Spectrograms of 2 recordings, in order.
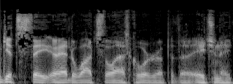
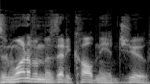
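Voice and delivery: ordinary talk

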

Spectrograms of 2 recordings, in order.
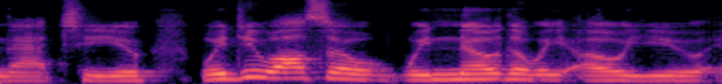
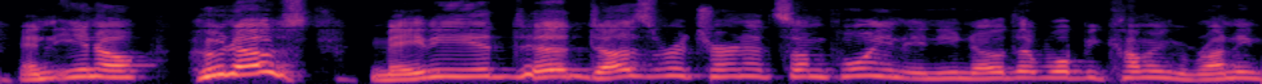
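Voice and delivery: excited; 10 semitones higher than usual. Real, not acted. Hopeful excited pitch jump.

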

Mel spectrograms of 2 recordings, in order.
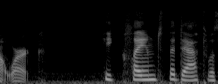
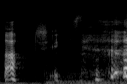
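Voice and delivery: laughing. Real, not acted. Laughing at own mistake.

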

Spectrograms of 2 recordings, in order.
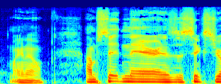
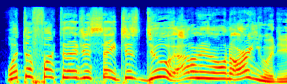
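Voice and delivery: high, fast, fed-up outburst; exasperated outburst; 14 semitones higher than usual. Retold or imitated. Fed up with the fussy barber, high exasperated outburst. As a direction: blurt it out, totally exasperated.

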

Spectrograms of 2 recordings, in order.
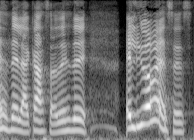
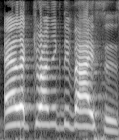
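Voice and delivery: slow, loud and higher commanding call; imitating security officer; 5 semitones higher, 6 dB louder, slower than usual. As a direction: drag out the order like an impatient guard. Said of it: "cuando me empiezan a hablar así". (imitando al guardia, lento y fuerte)

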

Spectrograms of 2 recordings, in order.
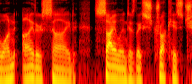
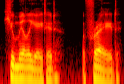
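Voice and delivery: usual speaking voice

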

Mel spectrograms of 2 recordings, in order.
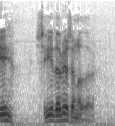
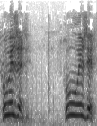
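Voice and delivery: higher, louder call to someone outside the gate; 12 semitones higher, 6 dB louder than usual. Acted. Padre calling out to the gate.

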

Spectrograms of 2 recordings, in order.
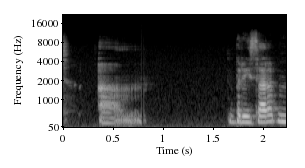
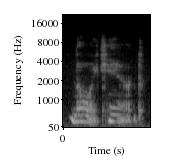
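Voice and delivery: ordinary delivery

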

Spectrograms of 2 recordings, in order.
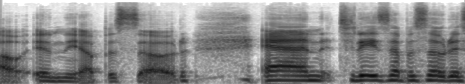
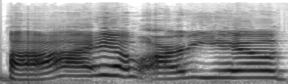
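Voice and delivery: excited greeting; 8 semitones higher, slower than usual. Real, not acted.

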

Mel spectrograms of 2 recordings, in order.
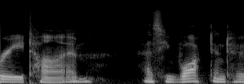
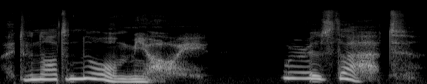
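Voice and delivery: tiger king voice; 11 semitones higher, slower than usual. Acted.

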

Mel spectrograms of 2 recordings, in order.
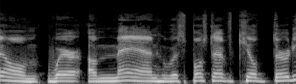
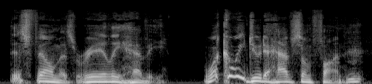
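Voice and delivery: a much lower, light mock voice of a producer; imitating a studio exec; 8 semitones lower than usual. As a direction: play the bored producer looking for fun, pitched well down. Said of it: "it's almost like somebody said".

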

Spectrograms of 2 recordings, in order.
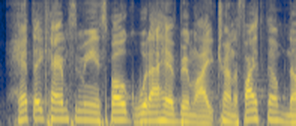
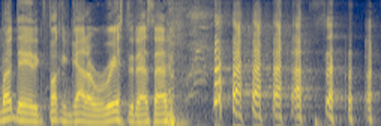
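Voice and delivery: laughing while telling. Real, not acted. Laughing remembering dad's arrest.

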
